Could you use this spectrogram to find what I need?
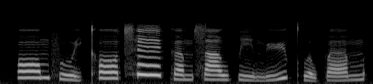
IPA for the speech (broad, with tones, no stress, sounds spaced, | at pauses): ɔː˧ m f uː˨˩ j kʰ ɔː˧ t͡sʰ ɛː˥ k ɐ˨ m s aː˨ w p iː˨˩ m yː˨˥ kʷʰ ɐ˨˩ w p ɐ˨˧ m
